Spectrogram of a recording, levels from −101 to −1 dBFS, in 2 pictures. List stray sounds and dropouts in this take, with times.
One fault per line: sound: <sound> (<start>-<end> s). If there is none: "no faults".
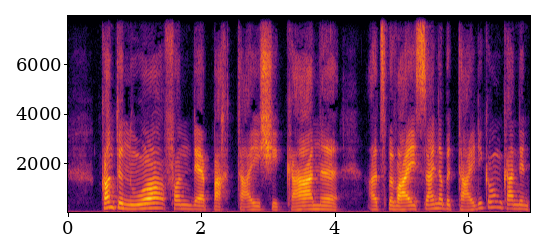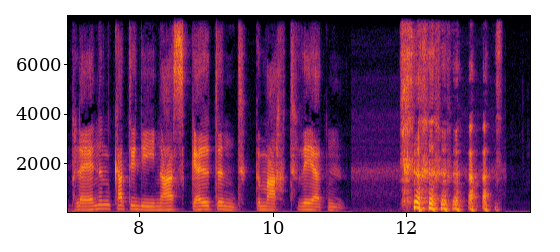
sound: laugh (11.9-13.5 s)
